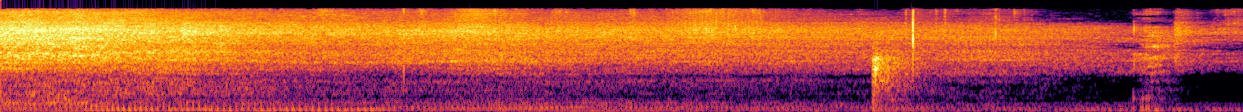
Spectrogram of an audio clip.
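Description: Hum and hiss of a passing motor vehicle, fading steadily away. A single sharp click about four seconds in.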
